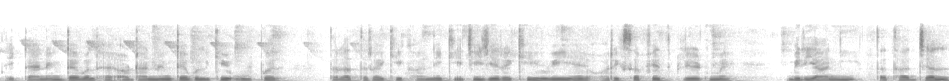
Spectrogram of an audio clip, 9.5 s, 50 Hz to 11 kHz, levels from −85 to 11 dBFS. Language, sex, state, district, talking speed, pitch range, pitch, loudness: Hindi, male, Uttar Pradesh, Varanasi, 170 wpm, 145-150 Hz, 150 Hz, -40 LUFS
